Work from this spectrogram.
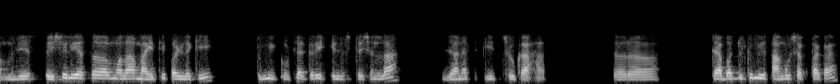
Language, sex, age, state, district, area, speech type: Marathi, male, 30-45, Maharashtra, Wardha, urban, conversation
